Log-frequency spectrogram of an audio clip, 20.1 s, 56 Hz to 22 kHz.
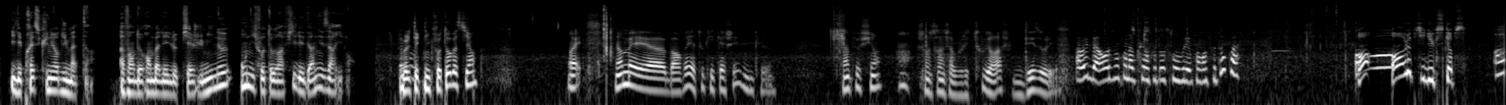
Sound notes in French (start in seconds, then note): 17.0 Cri de Petit-duc au loin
